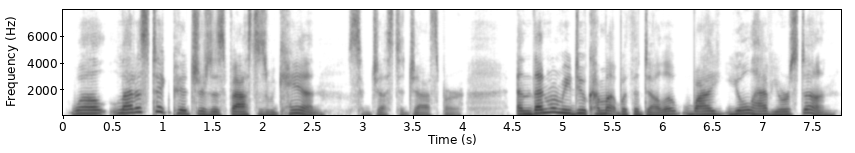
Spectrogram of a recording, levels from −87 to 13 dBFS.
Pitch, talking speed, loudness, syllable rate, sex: 200 Hz, 200 wpm, -19 LUFS, 4.8 syllables/s, female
